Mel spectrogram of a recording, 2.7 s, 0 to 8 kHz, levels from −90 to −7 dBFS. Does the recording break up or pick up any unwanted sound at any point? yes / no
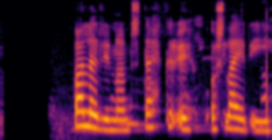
no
